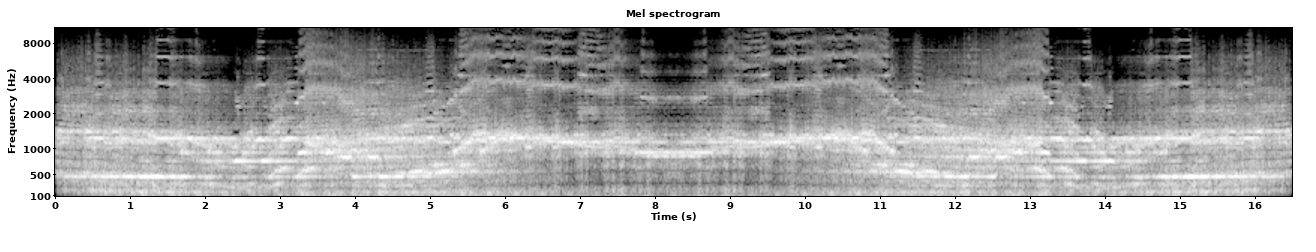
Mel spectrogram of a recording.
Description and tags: Merge Clip 5
C add 9 b5 chord played through a Journeys synth using Bell Saw Massacre voice at C3 for six seconds. Converted to audio file, copied, copy reversed and two files merged with automatic crossfade. Now 16 and a half seconds long.
grinding, Scream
